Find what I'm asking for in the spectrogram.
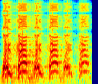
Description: VOX - WAKE UP.wav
